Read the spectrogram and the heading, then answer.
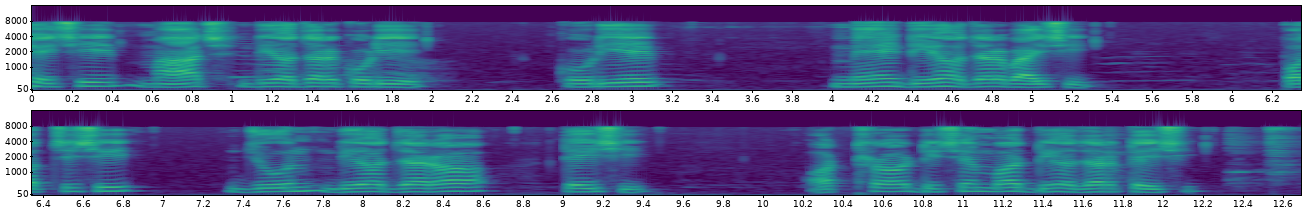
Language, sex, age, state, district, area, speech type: Odia, male, 18-30, Odisha, Ganjam, urban, spontaneous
